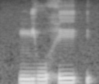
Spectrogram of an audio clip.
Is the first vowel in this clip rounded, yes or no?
yes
